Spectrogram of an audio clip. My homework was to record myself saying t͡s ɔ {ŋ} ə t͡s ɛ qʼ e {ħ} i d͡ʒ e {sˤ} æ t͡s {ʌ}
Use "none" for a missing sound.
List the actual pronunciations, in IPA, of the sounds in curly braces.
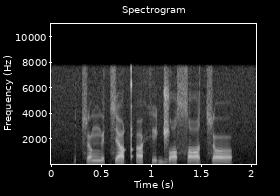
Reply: ŋ, x, sˤ, ɔ

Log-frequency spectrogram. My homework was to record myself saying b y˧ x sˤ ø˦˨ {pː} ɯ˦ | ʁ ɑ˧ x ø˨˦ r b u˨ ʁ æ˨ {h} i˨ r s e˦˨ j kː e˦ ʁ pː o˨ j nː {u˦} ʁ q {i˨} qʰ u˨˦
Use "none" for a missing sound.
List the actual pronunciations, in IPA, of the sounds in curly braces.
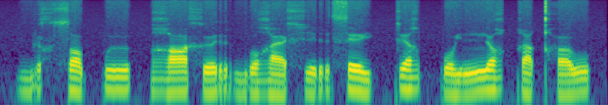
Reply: pː, x, ø˦, i˨

